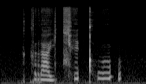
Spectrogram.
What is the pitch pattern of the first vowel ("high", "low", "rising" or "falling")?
low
